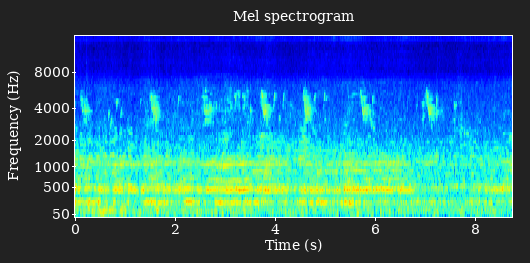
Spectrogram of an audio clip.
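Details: Continuous buzzing of bees, a dense droning hum holding steady throughout, with short faint high chirps scattered above it.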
